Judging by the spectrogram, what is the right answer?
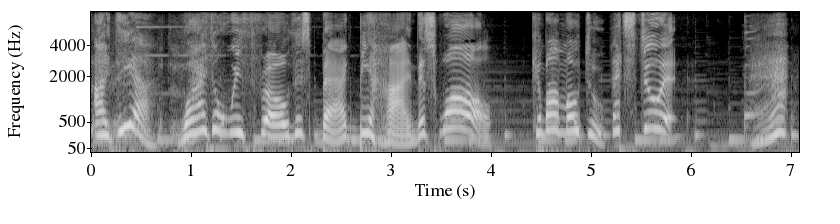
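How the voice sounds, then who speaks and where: An actor voicing an excitable, jittery skinny young man in a cartoon. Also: very high-pitched, soft background music, heavily acted. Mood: eager. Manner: excitable, quick to panic.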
